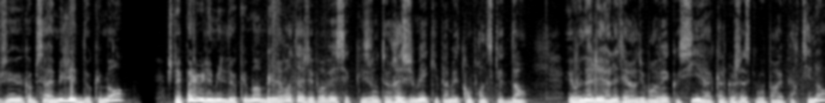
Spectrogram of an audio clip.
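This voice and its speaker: Here a man speaks very fast, somewhat breathy, with a dark, mellow tone. His pitch is fairly high and his intonation fairly even. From France. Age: 80s. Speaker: inventor. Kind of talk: interview answer.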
